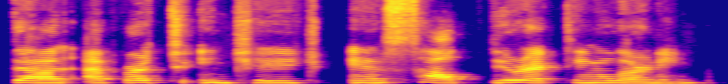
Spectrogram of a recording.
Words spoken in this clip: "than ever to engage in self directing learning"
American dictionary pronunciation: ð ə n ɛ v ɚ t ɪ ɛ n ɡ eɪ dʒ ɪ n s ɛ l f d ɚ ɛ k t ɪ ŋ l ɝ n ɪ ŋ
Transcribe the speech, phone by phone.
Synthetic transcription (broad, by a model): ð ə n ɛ f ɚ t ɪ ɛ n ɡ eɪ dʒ ɪ n s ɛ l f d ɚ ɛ k t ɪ ŋ l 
